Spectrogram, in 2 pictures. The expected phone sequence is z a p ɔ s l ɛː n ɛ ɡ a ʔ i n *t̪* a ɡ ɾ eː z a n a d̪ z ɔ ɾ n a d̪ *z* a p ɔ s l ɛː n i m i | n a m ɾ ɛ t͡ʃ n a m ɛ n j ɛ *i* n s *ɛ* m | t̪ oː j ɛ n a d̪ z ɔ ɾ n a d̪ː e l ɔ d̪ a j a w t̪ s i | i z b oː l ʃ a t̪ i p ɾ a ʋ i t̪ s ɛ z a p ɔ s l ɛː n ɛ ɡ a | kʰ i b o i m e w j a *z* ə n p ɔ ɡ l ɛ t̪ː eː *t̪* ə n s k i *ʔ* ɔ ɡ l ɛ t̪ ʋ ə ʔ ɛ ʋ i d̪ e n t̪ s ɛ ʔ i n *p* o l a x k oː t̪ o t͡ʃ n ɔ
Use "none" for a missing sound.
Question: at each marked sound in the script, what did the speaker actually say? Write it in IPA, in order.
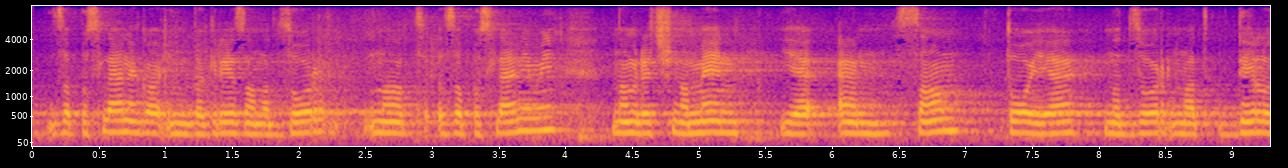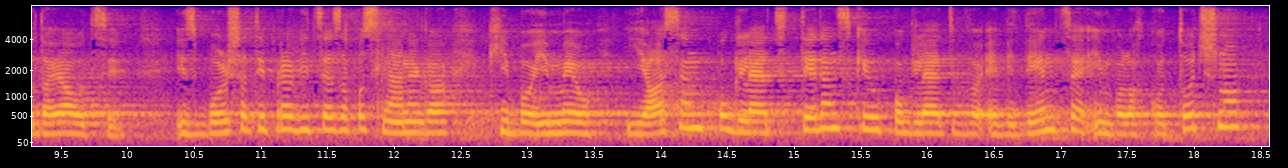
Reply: d̪, z, ɛ, a, s, d̪, p, b

